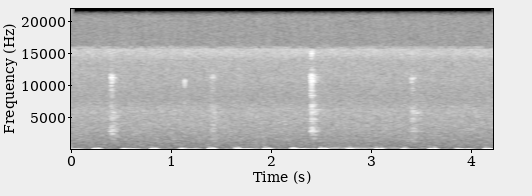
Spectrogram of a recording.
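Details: Remade heartbeat sound: dull low thumps in quick pairs, roughly 107 beats a minute, steady rhythm.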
